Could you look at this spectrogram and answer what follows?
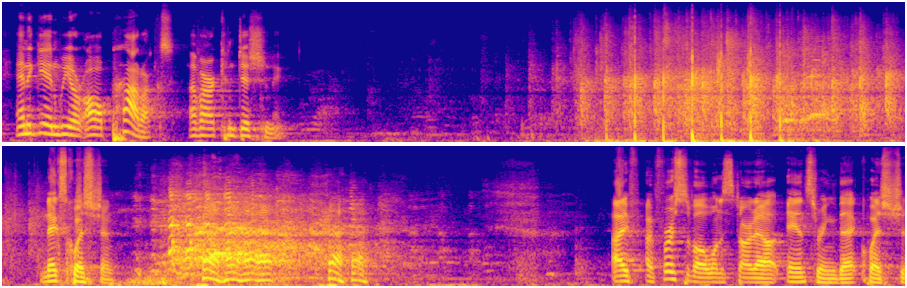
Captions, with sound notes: and again, we are all products of our conditioning. (applause) >> Next question. (audience laughing) First of all, I wanna start out answering that question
